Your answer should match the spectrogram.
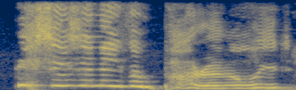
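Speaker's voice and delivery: exclaiming in a high voice; high, excited quote. Retold or imitated. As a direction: pitch it way up in disbelief. [name] quoted mid-rampage.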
